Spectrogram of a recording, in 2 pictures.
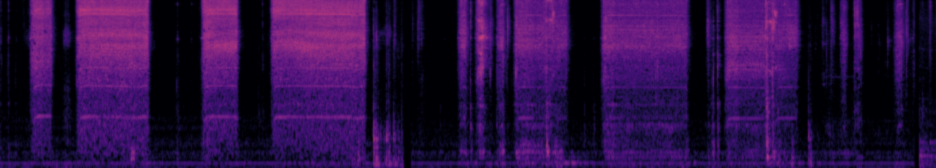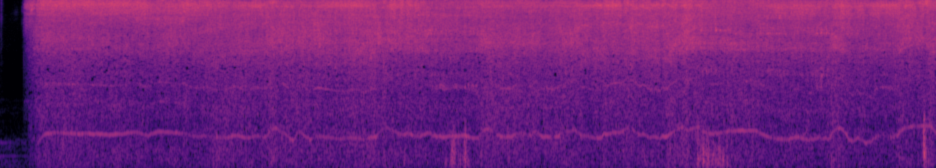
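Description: Cordless drill boring into a cast brass mask in short bursts, its motor starting and stopping again and again. About halfway through, an angle grinder with a round wheel starts and runs steadily against the brass, its pitch wavering as it is pressed on.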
